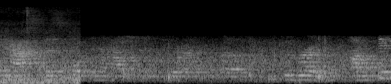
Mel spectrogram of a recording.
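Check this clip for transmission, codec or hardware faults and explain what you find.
One fault: from 0.8 s to the end, the input has likely switched to a poorer device, a narrower-band microphone or headset path. Nothing passes above 3.8 kHz, so the sound turns dull and boxy without any gap, drops roughly 10 dB in level, and picks up a faint new background noise well beneath it.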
